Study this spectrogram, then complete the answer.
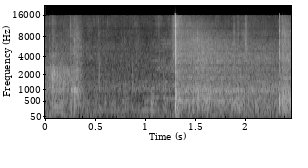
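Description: A tennis ball is hit hard with a racket, echoing in a large indoor hall.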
